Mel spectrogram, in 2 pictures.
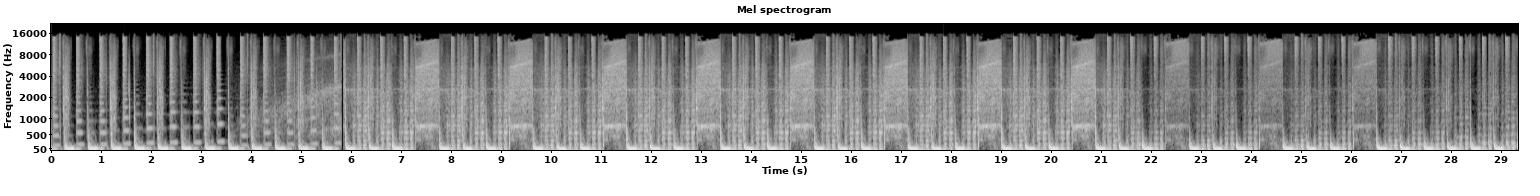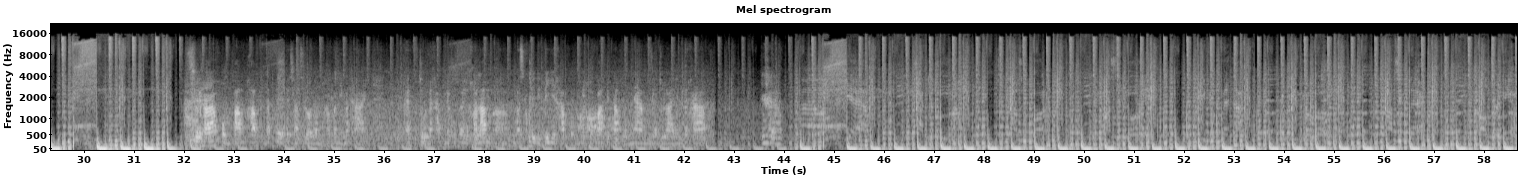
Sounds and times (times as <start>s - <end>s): Music: 0.0s - 58.6s
Speech: 32.0s - 35.7s, 36.4s - 42.5s.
